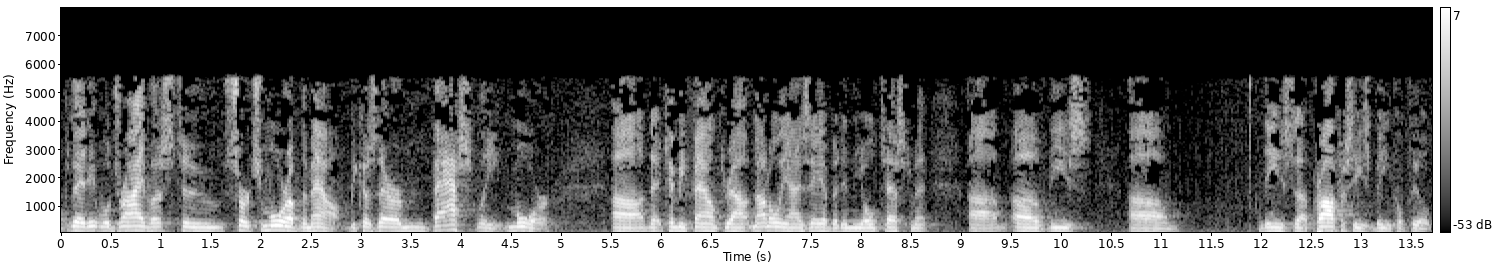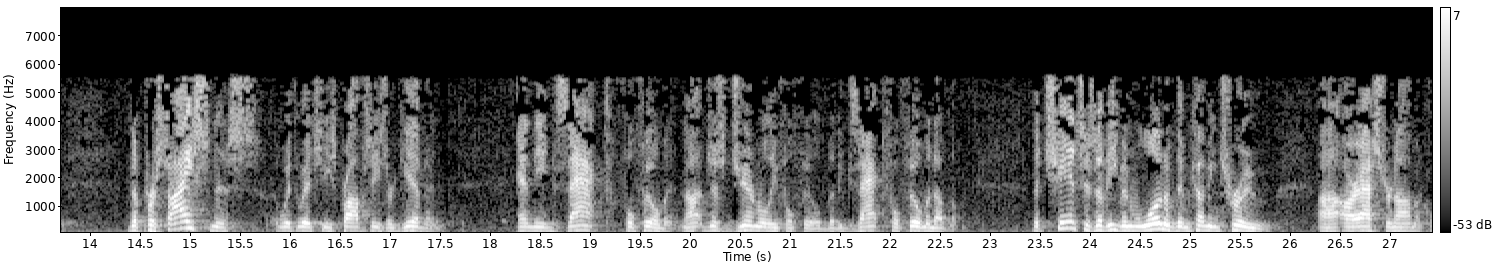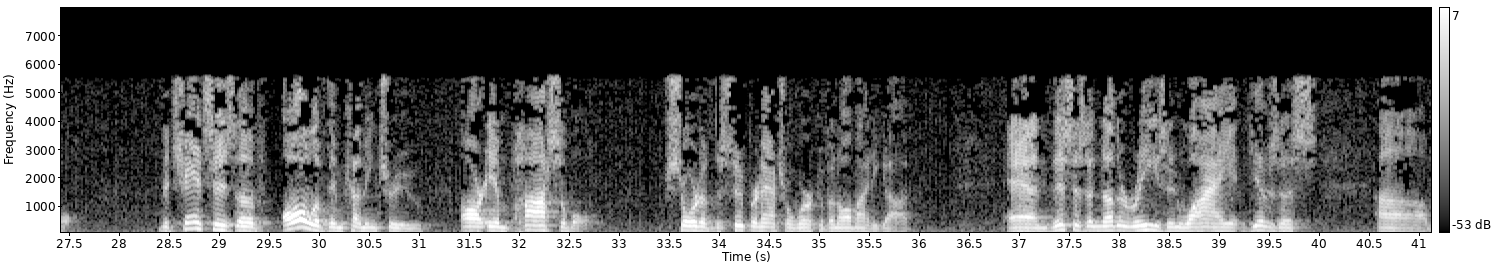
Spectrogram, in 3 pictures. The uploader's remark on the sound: Ketha Heights Baptist Church ~ Live Broadcast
